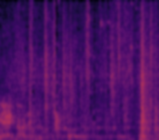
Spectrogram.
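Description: Indistinct voices of students chatting in a classroom.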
